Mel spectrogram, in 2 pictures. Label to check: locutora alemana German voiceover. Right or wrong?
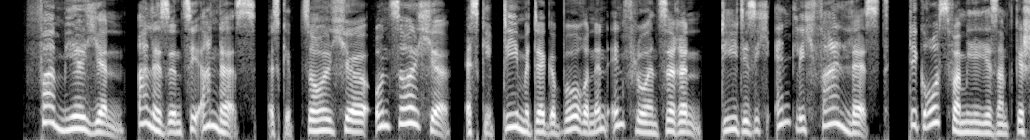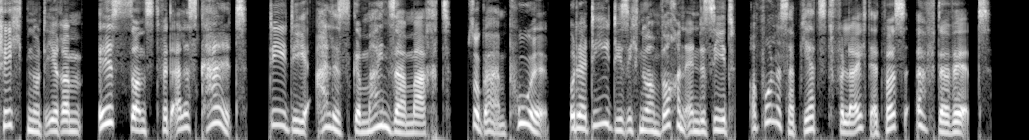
Right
